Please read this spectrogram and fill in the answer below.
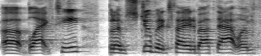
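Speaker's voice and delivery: normal talking voice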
